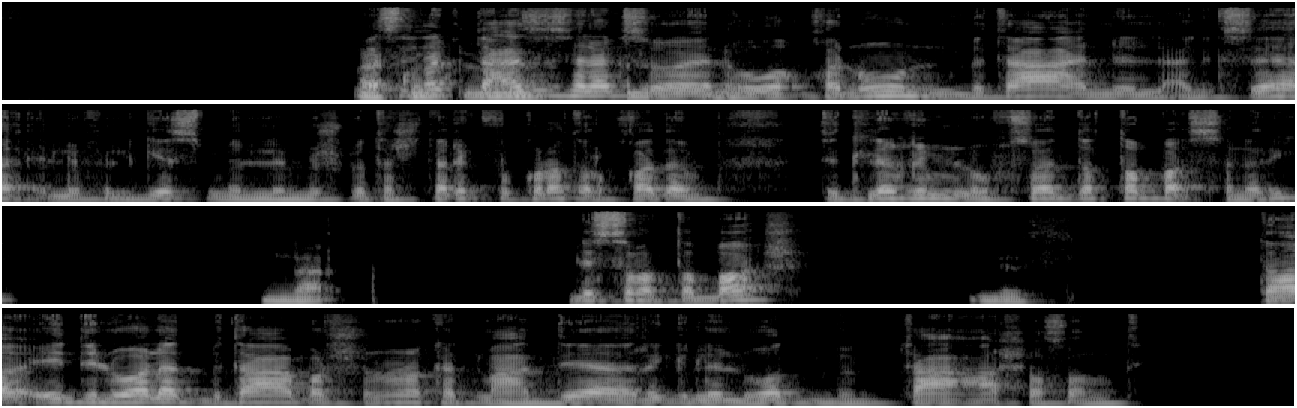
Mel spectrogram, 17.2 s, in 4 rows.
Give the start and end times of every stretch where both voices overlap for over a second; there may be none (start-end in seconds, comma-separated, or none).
1.2-2.7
